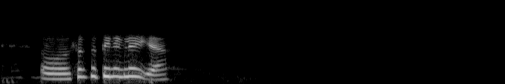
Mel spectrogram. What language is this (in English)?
Santali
